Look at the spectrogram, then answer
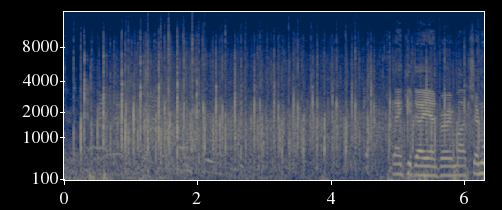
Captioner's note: applause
